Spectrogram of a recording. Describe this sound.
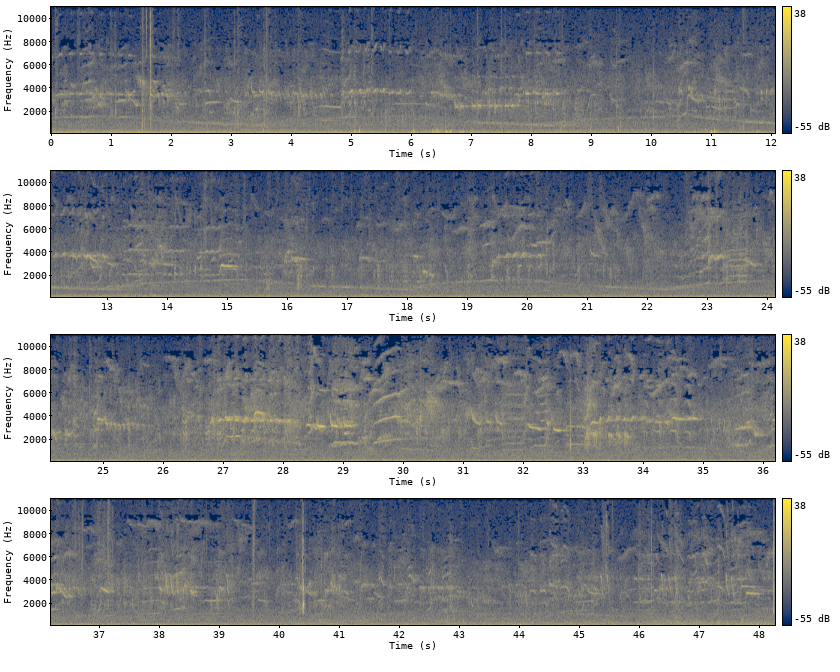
Background/distant sounds of traffic, faint voices. (Some of the birds may be European Starlings plus others, but I am not sure.)
traffic, sirens, field-recording, ambience, birds, city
